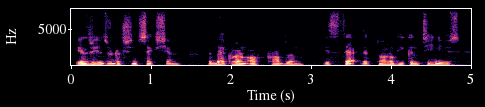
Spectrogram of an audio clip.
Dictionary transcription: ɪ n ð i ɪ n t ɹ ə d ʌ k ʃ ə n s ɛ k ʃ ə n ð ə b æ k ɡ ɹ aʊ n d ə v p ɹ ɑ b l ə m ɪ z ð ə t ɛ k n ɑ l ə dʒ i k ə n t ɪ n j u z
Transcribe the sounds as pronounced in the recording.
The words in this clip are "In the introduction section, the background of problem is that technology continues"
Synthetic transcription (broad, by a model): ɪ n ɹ i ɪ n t ɹ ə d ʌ k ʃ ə n s ɛ k ʃ ə n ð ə b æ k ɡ ɹ aʊ n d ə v p ɹ ɑ b l ə m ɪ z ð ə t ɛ k n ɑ l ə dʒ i k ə n t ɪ n j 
